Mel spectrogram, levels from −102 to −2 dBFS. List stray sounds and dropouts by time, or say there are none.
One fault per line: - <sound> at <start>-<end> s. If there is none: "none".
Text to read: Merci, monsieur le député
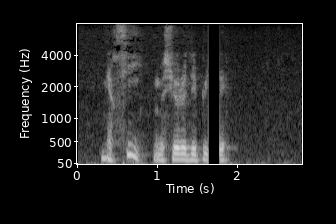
- dropout at 1.6-1.8 s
